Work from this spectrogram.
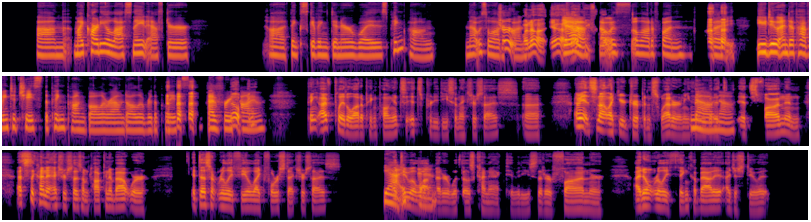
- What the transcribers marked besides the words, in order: tapping; other background noise; chuckle; laugh
- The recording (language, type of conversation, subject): English, unstructured, How can I motivate myself on days I have no energy?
